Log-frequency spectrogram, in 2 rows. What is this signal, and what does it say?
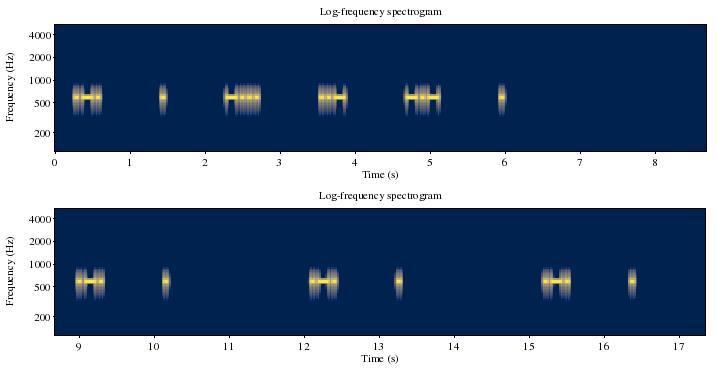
Morse code, heard as a keyed tone, about 25 wpm, spaced as for 9 wpm, 600 Hz. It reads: REBUKE RE RE RE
